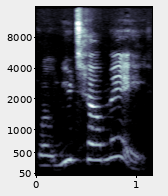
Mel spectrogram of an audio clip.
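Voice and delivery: high, drawn-out comeback; retold indignant retort.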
